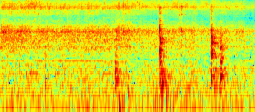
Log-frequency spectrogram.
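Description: Finely chopped green chilies go into a hot pan for a fasting-day dish and fry with a steady low sizzle, while a few clinks and scrapes of stirring come through at close range.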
